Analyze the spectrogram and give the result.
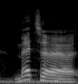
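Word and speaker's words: μετά: Meta is actually a Greek word. It means the after or the next. It literally in Greek is pronounced meta, except it's written something like this.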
